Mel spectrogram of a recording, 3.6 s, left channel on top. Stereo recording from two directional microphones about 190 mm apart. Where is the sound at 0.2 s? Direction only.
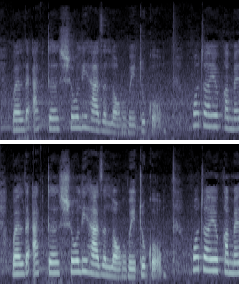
40° right (ahead or behind).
